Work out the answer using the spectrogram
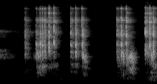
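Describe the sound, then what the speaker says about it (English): An Einhell collated screw gun attachment takes a strip of screws being fed in, giving four short bursts of bright mechanical clicking and ratcheting, close and fairly loud, separated by brief pauses. "And then you feed your screws into the gun like so."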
